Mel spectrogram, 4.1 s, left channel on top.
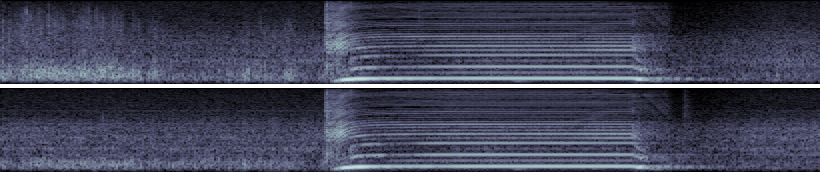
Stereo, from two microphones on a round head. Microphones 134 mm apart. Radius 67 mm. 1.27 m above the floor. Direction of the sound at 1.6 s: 5° right (ahead or behind).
